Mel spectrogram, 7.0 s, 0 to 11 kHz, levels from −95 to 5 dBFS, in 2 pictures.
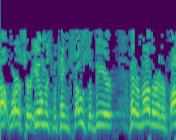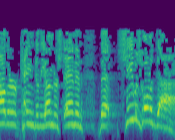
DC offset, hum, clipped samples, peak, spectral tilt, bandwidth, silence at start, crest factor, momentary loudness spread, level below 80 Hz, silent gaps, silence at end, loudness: under 0.1%; none; under 0.1%; -2 dBFS; -7 dB/octave; 6 kHz; 0 s; 14 dB; 8 LU; -62 dBFS; none; 0 s; -15 LUFS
